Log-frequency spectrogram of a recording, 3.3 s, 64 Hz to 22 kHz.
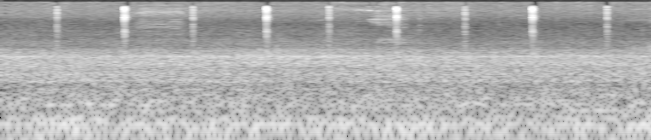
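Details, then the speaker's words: Dodge Avenger (possibly 2012) on a road test after front hub bearing and brake replacement: steady low road noise under braking with no growl or rumble. Bearing now quiet. "aquí ya quedó muchachos ya no más escucha el aire de afuera ya no se escucha el rumbo"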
